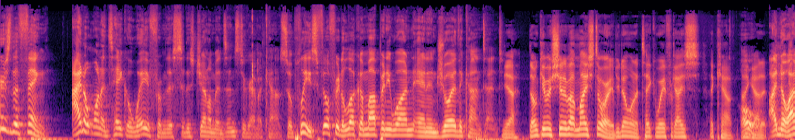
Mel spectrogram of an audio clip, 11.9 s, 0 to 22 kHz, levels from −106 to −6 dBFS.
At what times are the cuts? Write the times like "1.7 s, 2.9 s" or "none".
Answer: 2.7 s, 9.2 s, 10.1 s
